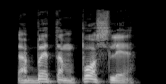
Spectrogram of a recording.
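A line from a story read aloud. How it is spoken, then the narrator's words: Almost angry interruption. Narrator (Russian): почти сердито прервал их Блад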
